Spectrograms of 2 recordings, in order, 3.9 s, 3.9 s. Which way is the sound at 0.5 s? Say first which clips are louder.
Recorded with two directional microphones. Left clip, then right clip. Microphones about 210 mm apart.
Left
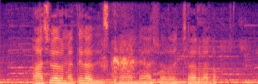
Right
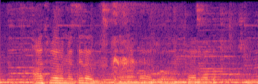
Left 7 dB; 25° left (ahead or behind).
